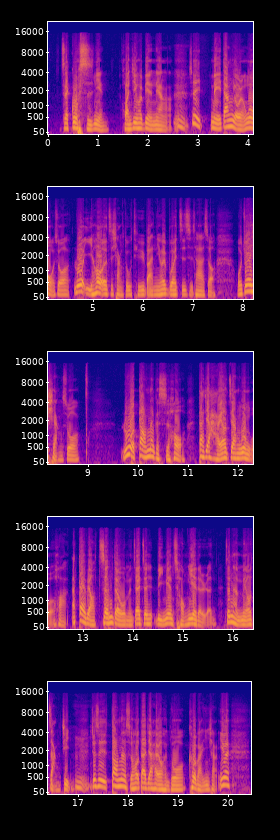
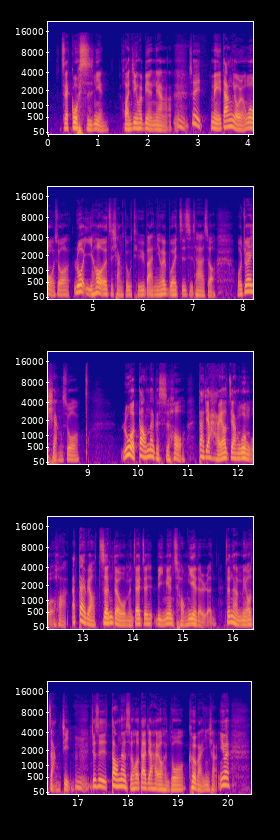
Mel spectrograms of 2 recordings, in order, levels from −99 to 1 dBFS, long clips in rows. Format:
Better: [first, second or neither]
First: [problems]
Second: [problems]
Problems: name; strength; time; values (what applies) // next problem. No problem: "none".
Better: second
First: distortion; heavy; 8% of the sound clipped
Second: none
